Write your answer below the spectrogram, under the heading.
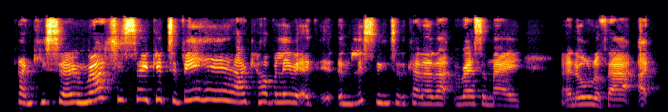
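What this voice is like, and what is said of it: British accent. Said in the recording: “accent, I'm trying really hard not to sound like Mary Poppins.”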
